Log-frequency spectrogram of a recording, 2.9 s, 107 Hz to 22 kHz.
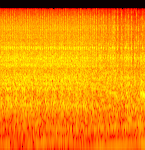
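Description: A Honda Civic engine idling with the number 1 ignition coil unplugged, a steady low hum with an uneven, lumpy rhythm and faint knocking, close and alone.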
